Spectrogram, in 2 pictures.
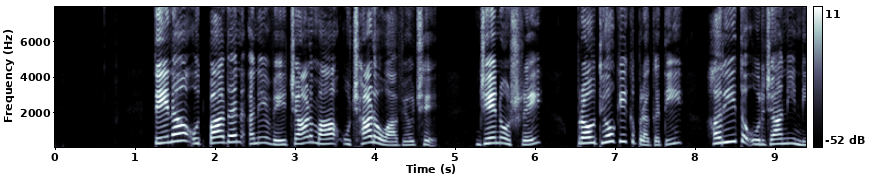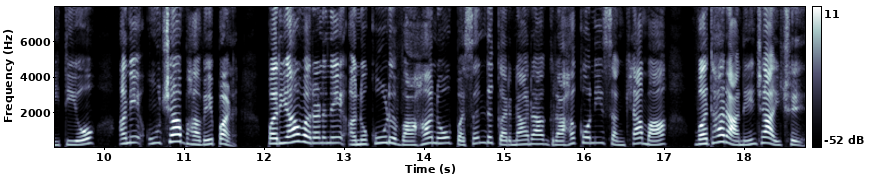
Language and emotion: Gujarati, neutral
